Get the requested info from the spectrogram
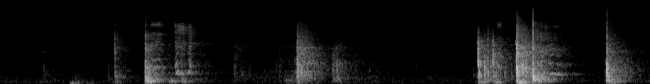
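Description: Knocks and thuds of things banged on a wooden table and plastic high-chair trays: a few light knocks, then three heavier bangs, the loudest near the end.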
